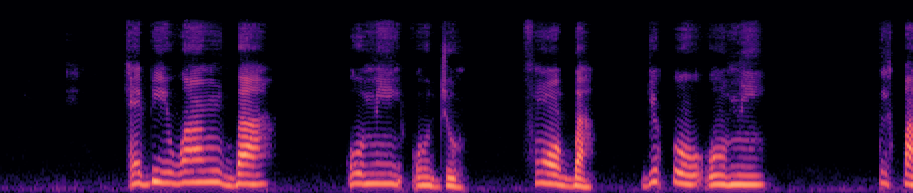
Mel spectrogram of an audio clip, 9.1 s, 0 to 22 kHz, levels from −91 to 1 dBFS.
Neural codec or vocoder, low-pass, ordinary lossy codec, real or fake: codec, 32 kHz, 1.9 kbps, SNAC; 14.4 kHz; none; fake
